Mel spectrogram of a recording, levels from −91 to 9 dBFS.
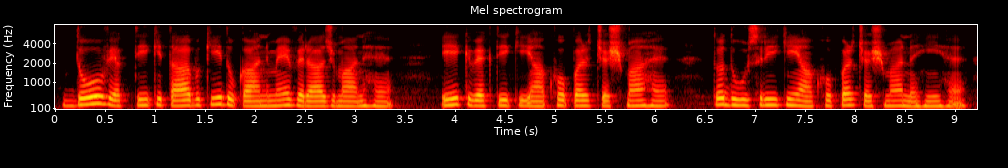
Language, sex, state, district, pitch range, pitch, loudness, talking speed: Hindi, female, Bihar, Kishanganj, 175-205 Hz, 185 Hz, -31 LUFS, 150 wpm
